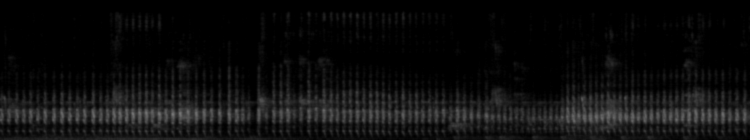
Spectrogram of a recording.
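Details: Tengkek buto kingfisher heard calling all day without pause: an unbroken, fast series of piercing high notes running throughout, with slight swells in loudness and a faint low rumble at the start.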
